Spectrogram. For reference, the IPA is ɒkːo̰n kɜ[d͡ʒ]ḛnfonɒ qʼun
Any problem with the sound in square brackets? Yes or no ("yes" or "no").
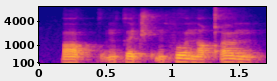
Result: yes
